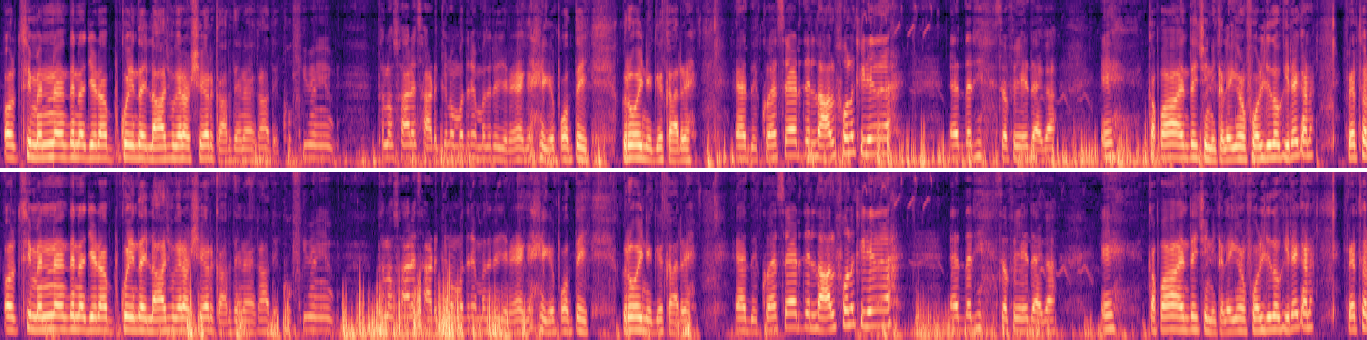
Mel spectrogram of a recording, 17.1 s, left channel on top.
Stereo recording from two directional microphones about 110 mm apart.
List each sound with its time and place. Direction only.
0.0 s speech: 45° left (ahead or behind); by 3.3 s 30° left (ahead or behind)
3.8 s speech: 20° left (ahead or behind); by 8.6 s 40° left (ahead or behind)
9.1 s speech: 20° left (ahead or behind)
14.3 s speech: 40° left (ahead or behind)
14.8 s speech: 90° left
16.8 s speech: 50° left (ahead or behind)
